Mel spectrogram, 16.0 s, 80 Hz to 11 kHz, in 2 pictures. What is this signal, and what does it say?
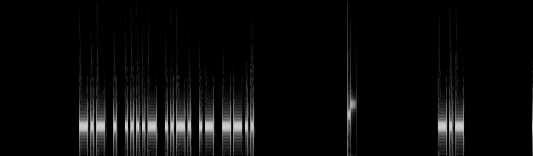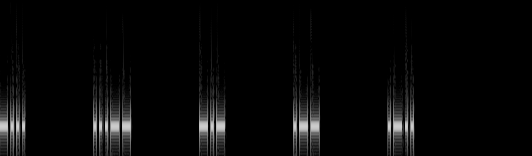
Morse code, heard as a keyed tone, about 28 wpm, spaced as for 12 wpm, 700 Hz. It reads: KE4FAZ KB3KWL
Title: USA Call Signs - 6 Characters - 8x Character Spacing - 28wpm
